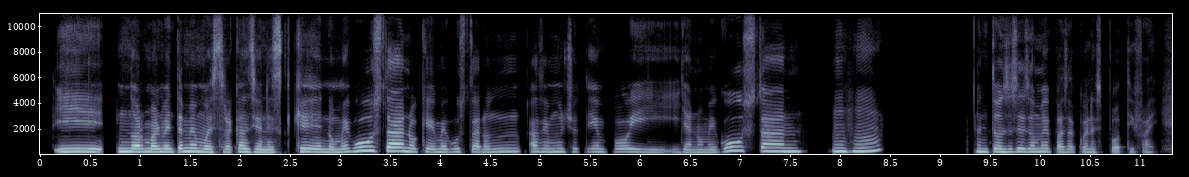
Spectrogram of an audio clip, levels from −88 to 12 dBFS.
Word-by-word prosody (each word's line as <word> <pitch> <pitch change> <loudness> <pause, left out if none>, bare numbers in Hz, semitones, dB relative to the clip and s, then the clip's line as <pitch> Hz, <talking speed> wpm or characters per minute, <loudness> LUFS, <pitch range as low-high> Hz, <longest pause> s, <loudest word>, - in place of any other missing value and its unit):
y 240 -1 +3 0.2
normalmente 240 -1 +5
me 260 0 +6
muestra 220 -2 +1
canciones 215 -3 +1
que 235 -3 +2
no 210 -1 0
me 230 +4 -1
gustan, 290 -2 +5
o 240 - -3
que 230 -2 -4
me 220 -1 -2
gustaron 230 +2 -5
hace 240 0 -4
mucho 240 0 -6
tiempo 230 0 -7
y 200 -3 -8
y - - -14
ya 200 -1 -7
no 195 0 -8
me 200 0 -7
gustan 275 -1 0 0.2
ujú. 270 +5 0 0.9
Entonces 235 -1 -1
eso 240 -1 0
me 240 0 -2
pasa 210 -1 -6
con 210 - -8
Spotify. 200 - -12
235 Hz, 155 wpm, -22 LUFS, 220-250 Hz, 0.9 s, me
